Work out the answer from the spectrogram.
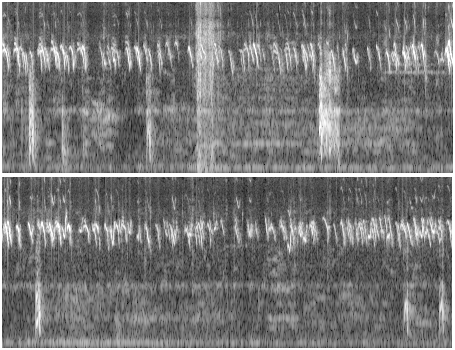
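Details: Baby chicks peep continuously in quick, high chirps, with occasional lower calls, a loud bump near three seconds and a soft low rumble underneath.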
